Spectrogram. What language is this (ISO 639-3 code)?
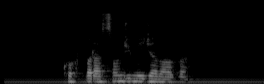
por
